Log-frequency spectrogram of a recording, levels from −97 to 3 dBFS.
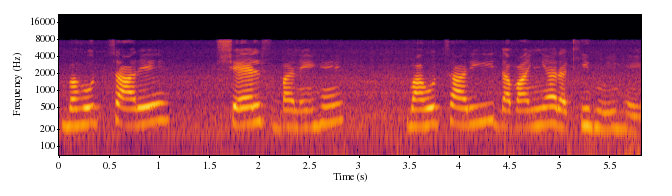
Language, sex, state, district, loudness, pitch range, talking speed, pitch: Hindi, female, Uttar Pradesh, Etah, -17 LUFS, 225-255 Hz, 115 wpm, 240 Hz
